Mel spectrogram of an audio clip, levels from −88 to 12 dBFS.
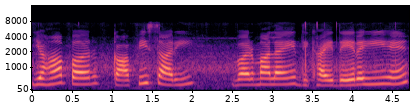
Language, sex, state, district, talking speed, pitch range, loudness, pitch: Hindi, female, Madhya Pradesh, Dhar, 115 wpm, 235-285 Hz, -13 LUFS, 260 Hz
